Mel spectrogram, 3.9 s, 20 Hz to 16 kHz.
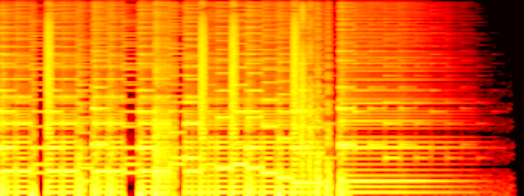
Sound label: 8bit jingle normal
